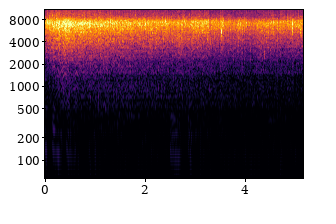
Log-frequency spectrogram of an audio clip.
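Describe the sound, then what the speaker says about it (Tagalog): A vegetable omelette of chayote, carrots and malunggay leaves frying in hot cooking oil over high heat gives a steady, loud, close sizzle, with faint speech in the background. "Piprituhin na natin siya."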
